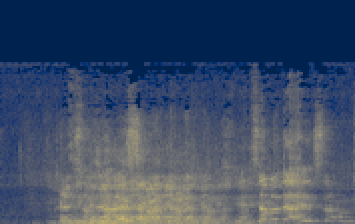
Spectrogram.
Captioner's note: laughter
